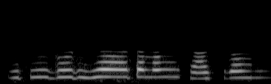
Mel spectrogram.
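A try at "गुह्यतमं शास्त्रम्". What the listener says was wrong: গুর নয়, রকার নেই ওখানে, গুহ্য।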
